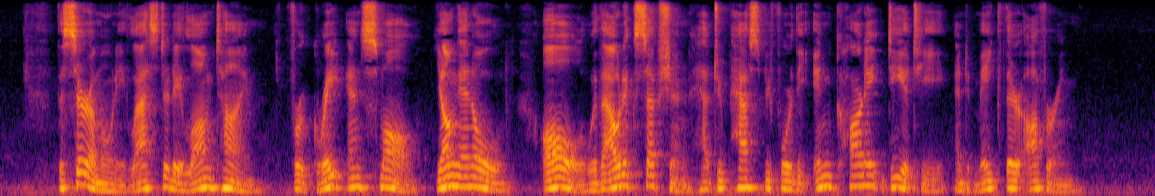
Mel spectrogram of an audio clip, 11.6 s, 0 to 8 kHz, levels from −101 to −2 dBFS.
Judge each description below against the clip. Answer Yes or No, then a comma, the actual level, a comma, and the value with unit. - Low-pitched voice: Yes, low, 125 Hz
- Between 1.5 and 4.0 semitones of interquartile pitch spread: No, average, 5.2 semitones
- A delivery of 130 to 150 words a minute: Yes, average, 140 wpm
